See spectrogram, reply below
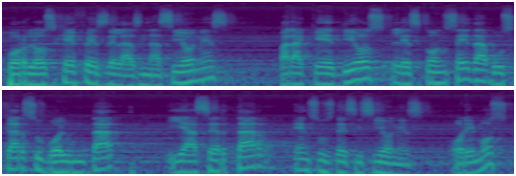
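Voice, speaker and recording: A man reads liturgical petitions in a formal manner, his middle-pitched voice ringing with church echo. A clear hum sits behind him on the recording. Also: takes it slowly. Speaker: lector reading the prayers of the faithful. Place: large indoor church with echo.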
